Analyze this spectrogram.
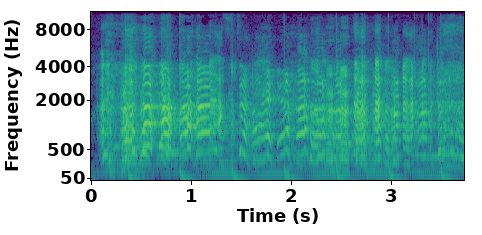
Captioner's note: all laughing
